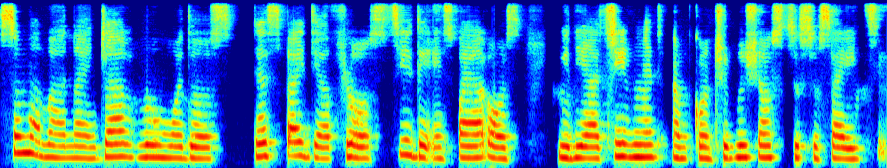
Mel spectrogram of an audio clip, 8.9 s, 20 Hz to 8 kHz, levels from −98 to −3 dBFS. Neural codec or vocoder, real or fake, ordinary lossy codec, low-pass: codec, 44.1 kHz, 2.6 kbps, DAC; fake; none; 7.2 kHz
